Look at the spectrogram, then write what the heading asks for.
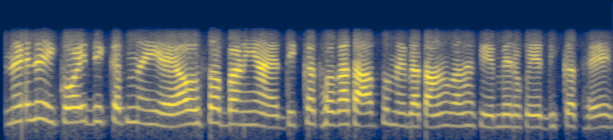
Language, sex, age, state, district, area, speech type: Hindi, female, 30-45, Uttar Pradesh, Ghazipur, rural, conversation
